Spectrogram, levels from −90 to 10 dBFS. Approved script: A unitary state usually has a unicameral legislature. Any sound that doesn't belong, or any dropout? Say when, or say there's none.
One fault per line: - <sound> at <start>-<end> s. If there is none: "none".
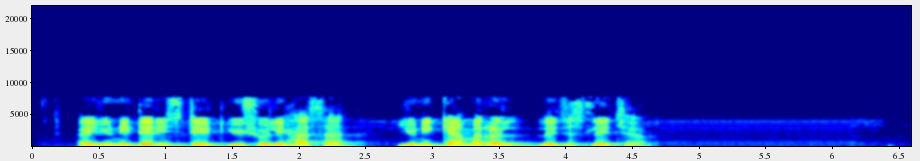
none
